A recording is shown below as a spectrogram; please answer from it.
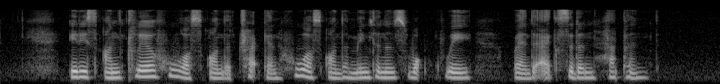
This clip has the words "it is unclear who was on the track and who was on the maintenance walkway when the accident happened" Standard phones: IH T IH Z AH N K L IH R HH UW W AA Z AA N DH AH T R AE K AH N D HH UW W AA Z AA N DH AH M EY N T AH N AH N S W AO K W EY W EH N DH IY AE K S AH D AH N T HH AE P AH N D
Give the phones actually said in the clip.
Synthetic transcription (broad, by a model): IH T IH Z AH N K L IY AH HH UW W AA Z AA N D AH T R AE K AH N HH UW W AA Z AA N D AH M EY N T AH N AH N S W AO K W EY W EH N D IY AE K S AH D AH N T HH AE P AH N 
